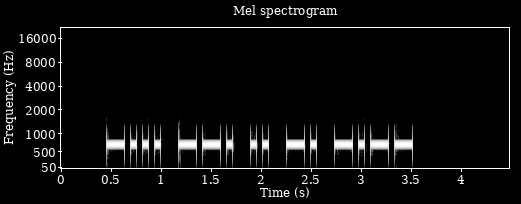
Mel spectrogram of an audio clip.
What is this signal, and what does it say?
Morse code, heard as a keyed tone, about 20 wpm, 700 Hz. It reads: BGINY
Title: Code Groups - 5 Letters - 20wpm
